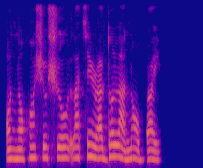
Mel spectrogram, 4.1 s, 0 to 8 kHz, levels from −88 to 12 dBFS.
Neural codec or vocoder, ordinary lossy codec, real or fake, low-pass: codec, 16 kHz, 2 kbps, FunCodec, trained on Chinese and English, 25 frames a second; none; fake; 7.2 kHz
